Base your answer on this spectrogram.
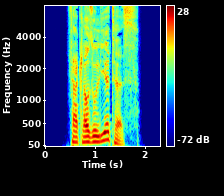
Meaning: strong/mixed nominative/accusative neuter singular of verklausuliert
- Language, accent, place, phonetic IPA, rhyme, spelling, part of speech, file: German, Germany, Berlin, [fɛɐ̯ˌklaʊ̯zuˈliːɐ̯təs], -iːɐ̯təs, verklausuliertes, adjective, De-verklausuliertes.ogg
